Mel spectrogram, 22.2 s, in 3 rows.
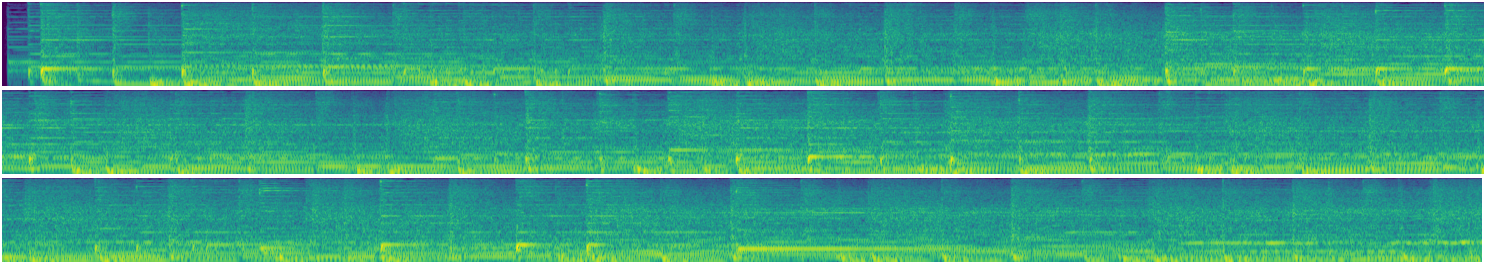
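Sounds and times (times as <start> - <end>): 
instrumental music: 0.0 - 22.2.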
